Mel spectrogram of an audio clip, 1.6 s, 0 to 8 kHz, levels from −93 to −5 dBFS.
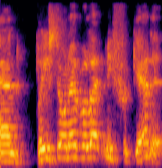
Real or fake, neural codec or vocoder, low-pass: real; none; 7.2 kHz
